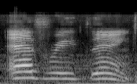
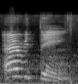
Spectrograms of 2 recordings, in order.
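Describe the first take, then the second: First: EVERYTHING stretched slowly, syllable by syllable; slow, raised EV-ERY-THING, letting each part land; drawn-out emphasis. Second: EVERYTHING said once, high, in one falling sweep; emphatic. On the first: Telling viewers all was taken, drawn-out EVERYTHING. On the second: Telling viewers what was taken, emphatic EVERYTHING. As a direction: stress EVERYTHING with a raised pitch. Stressing total loss in robbery story. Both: Real, not acted.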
